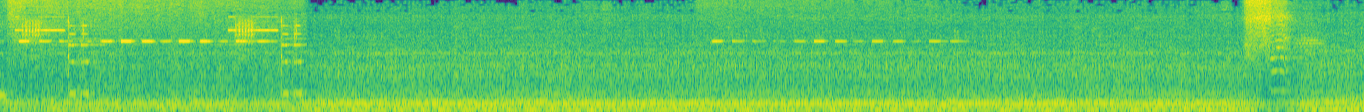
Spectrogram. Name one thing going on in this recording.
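A bus engine idles with a steady hum.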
